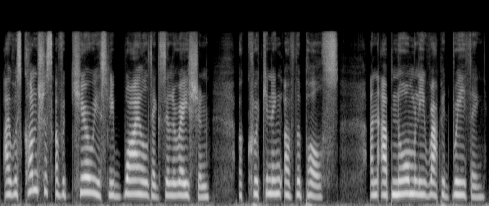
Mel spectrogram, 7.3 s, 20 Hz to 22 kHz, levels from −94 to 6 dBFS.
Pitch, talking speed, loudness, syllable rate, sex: 245 Hz, 140 wpm, -16 LUFS, 5.1 syllables/s, female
